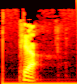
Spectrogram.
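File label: "phiah4", Teochew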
